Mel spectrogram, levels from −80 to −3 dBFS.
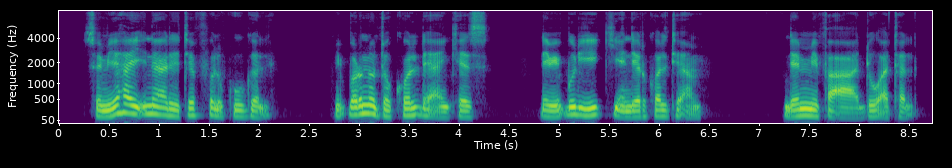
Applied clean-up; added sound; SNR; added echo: none; none; none; none.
